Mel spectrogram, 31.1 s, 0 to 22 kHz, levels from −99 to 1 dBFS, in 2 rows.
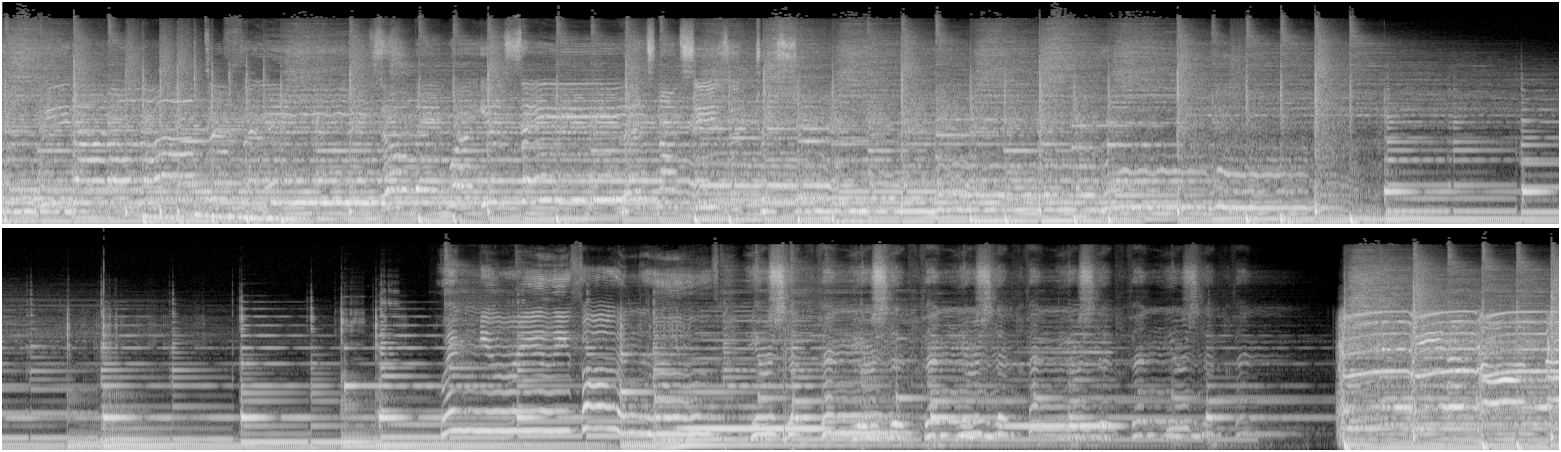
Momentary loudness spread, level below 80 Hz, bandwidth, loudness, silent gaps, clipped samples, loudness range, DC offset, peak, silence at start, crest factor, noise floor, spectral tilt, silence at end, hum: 10 LU; -22 dBFS; 17.5 kHz; -13 LUFS; none; under 0.1%; 8 LU; under 0.1%; 0 dBFS; 0 s; 12 dB; -39 dBFS; -4.5 dB/octave; 0 s; none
